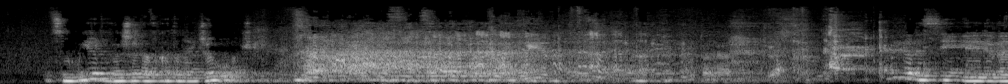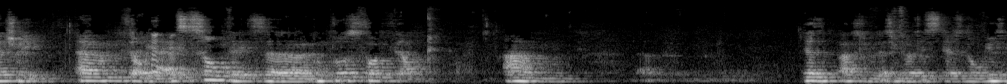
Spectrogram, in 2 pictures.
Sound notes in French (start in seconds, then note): 2.9 rires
